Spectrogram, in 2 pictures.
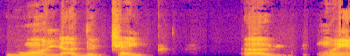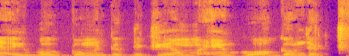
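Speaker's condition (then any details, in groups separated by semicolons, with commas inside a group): Cerebral palsy with speech impediment; speech impediment since birth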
